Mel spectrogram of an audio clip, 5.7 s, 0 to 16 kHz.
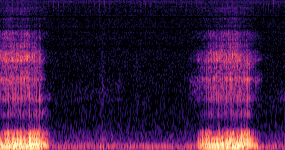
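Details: Two loud, low, rattling snores on breathing in, separated by quiet pauses, about 15 breaths a minute: typical snoring.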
